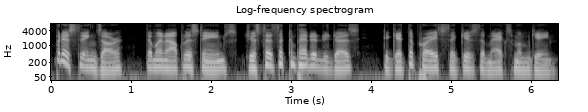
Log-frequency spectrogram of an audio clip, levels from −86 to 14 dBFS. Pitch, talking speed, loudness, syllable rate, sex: 115 Hz, 200 wpm, -19 LUFS, 5.7 syllables/s, male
